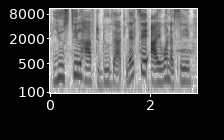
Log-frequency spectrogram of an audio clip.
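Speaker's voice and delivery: ordinary delivery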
